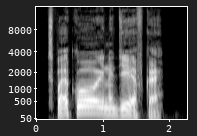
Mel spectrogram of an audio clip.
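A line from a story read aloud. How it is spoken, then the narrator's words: Creaky rasp. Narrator (Russian): проскрипела она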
